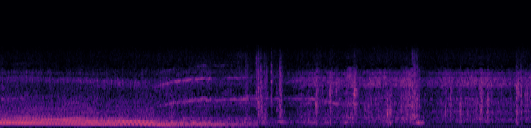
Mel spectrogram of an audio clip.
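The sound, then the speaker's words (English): An ambulance pulls away from a curb near a pier in Los Angeles and heads south toward town, with a heavy engine rumble and a rising siren wail. As it recedes, scattered sharp clicks and clatter take over. No one speaks. “Thanks to an ambulance that pulled away from the curb and headed south toward town, I found a parking space.”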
